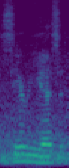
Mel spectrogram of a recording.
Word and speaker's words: Sirius: So Sirius, pronounced Sirius, is the brightest star in the constellation Canis Major.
